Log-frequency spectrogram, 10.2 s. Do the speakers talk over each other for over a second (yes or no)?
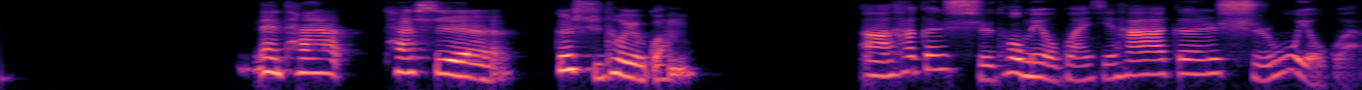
no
